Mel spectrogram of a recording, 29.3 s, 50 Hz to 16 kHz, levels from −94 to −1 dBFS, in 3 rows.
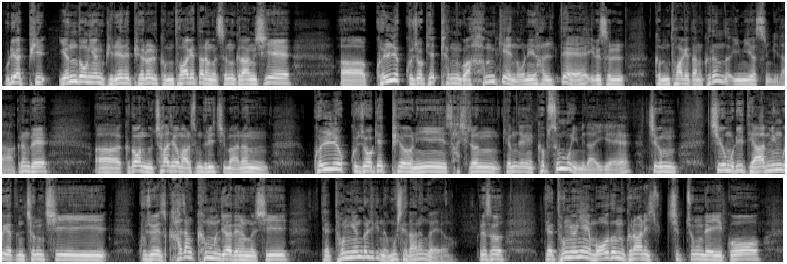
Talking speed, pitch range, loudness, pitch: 315 characters per minute, 130-160 Hz, -22 LUFS, 145 Hz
